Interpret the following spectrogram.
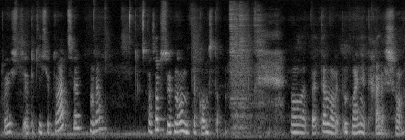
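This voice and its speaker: A woman vlogger, chatting casually and confidingly to her followers in a rambling, informal way. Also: medium pitch. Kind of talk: casual vlog chat to followers. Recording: clear background noise, home-made vlog.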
